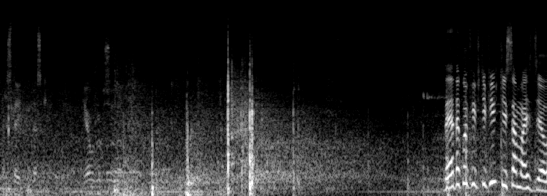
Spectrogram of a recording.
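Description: Skateboard wheels roll and clack on a concrete floor.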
